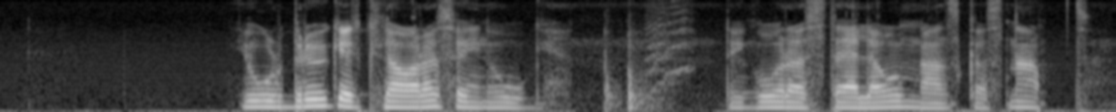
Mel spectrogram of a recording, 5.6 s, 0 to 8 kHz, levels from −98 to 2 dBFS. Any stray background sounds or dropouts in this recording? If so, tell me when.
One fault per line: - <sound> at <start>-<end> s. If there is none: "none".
- squeak at 3.0-3.5 s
